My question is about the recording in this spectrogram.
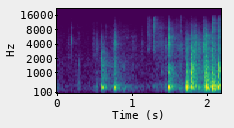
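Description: A white wire laundry basket full of clothes clinking and knocking as it is pulled out of a closet and carried, a string of light metal taps that comes thicker in the second half.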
